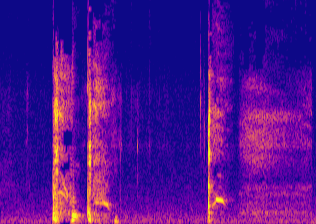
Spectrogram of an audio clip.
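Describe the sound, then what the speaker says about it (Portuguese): A short run of three close, harsh coughs in quick succession, followed by a faint hiss. "me deu até acesso de tosse"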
